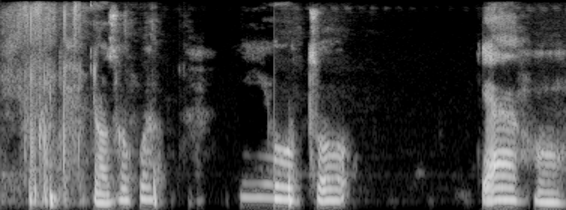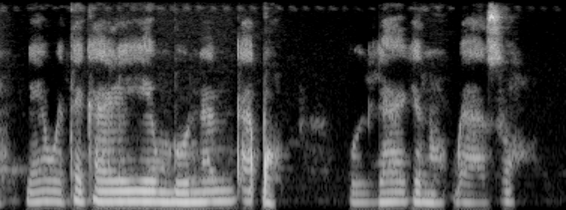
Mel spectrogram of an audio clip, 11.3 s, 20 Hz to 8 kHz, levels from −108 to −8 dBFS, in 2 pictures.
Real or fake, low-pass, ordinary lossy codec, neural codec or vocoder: real; none; none; none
